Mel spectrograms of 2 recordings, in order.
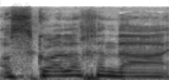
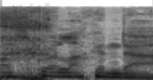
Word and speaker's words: os gwelwch yn dda: Remember, osgwelwch yn dda is please. Osgwelwch yn dda. Is please. Yes. Osgwelwch yn da. Osgwelwch yn dda. Osgwelwch yn da. Dda o da? Osgwelwch yn dda. Oh, it's dda.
